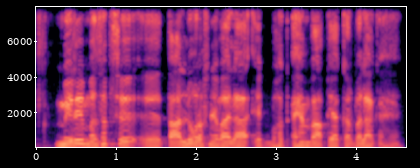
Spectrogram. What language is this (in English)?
Urdu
